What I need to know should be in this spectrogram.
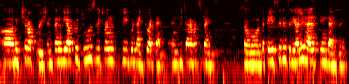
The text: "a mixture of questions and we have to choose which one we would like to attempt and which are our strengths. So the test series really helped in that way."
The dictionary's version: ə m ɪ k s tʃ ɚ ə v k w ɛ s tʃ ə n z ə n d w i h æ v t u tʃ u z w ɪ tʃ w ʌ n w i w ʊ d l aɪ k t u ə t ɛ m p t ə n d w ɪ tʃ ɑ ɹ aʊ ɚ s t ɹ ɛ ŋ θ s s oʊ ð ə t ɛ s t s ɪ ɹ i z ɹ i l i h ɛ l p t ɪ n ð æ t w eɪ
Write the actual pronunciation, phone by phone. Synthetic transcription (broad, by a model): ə m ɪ k tʃ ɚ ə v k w ɛ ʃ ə n s ə n d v i h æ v t u tʃ u z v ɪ tʃ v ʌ n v i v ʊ d l aɪ k t u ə t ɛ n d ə n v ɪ tʃ ɑ ɹ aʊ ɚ s t ɹ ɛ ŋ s s oʊ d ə t ɛ s t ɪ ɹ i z ɹ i l i h ɛ l p t ɪ n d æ t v eɪ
